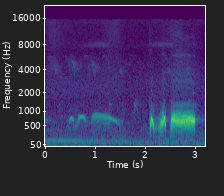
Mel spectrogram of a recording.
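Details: Spotted dove calling, recorded as a lure for trapping doves: faint arched coos first, then two short clipped coos leading into one long, loud, steady coo near the end.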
